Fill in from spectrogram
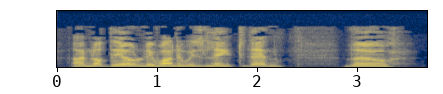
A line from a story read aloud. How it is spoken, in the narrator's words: he sighed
